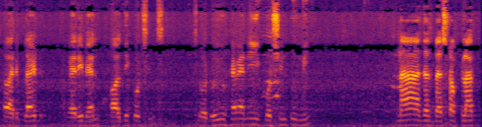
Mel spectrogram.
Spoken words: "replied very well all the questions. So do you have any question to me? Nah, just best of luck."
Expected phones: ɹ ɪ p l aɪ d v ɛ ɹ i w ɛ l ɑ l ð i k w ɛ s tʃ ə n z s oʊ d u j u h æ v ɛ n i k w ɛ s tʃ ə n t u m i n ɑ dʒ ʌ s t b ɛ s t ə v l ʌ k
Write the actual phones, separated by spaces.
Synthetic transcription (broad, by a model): ɹ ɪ p l aɪ d v ɛ ɹ i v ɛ l ɑ l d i k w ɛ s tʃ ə n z s oʊ d u j u h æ v ɛ n i k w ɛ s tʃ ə n t u m i n ɑ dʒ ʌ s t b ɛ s t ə p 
